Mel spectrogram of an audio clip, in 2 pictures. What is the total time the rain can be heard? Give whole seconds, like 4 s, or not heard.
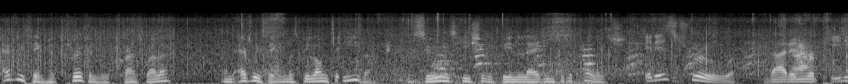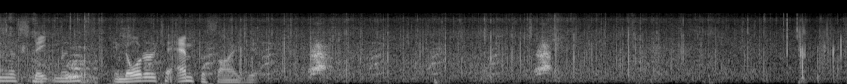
17 s.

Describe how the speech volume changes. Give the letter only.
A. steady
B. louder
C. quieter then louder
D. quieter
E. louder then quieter
A.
